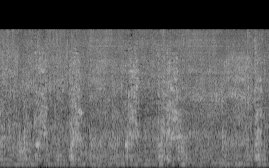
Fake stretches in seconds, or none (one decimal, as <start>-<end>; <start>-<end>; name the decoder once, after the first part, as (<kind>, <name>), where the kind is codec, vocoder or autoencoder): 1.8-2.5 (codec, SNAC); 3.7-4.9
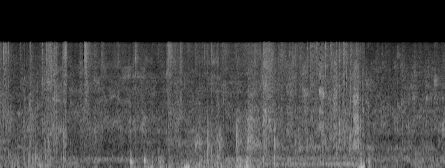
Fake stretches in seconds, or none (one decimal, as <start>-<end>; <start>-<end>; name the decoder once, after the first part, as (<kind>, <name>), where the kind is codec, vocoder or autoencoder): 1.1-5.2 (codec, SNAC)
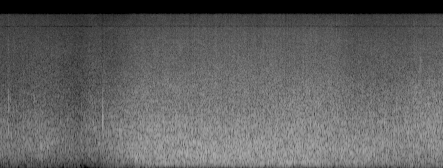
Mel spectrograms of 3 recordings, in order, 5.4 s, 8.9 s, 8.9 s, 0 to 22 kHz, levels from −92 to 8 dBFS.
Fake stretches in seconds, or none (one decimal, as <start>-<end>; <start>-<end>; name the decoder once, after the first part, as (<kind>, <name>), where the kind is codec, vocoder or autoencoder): 1.9-4.0 (codec, SNAC)

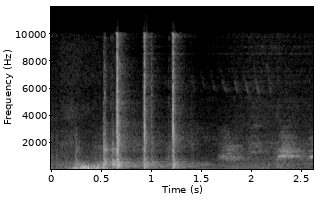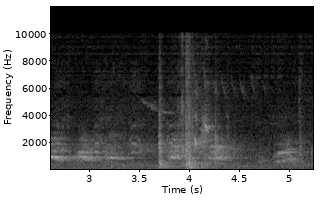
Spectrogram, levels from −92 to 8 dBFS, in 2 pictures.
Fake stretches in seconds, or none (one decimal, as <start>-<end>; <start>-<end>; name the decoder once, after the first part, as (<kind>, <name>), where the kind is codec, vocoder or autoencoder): 0.9-5.2 (vocoder, BigVGAN v2)

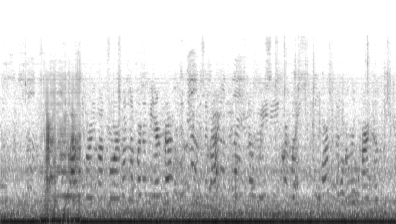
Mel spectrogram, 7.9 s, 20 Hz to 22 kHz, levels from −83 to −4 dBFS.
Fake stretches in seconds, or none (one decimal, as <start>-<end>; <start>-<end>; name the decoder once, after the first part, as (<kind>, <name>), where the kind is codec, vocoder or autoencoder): 0.8-1.6 (vocoder, BigVGAN v2)

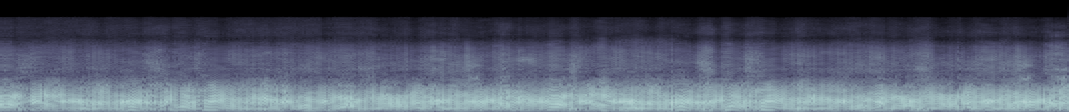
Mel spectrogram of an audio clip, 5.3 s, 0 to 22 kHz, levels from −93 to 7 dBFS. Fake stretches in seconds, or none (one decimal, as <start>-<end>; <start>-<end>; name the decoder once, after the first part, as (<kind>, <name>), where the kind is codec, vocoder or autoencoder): 0.0-5.3 (vocoder, Vocos)

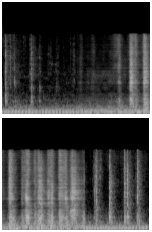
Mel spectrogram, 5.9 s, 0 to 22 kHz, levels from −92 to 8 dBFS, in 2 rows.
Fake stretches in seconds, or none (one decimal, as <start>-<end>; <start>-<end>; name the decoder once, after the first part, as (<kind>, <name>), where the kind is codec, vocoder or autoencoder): 1.5-4.6 (vocoder, Vocos)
